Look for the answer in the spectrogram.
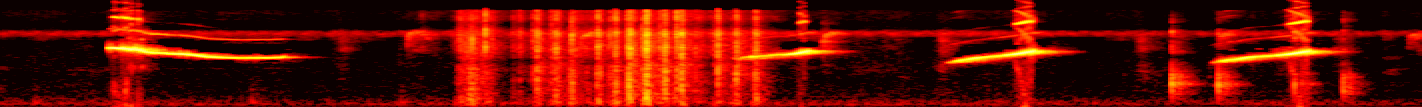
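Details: Asian pied starling in full, relaxed song, used as a lure to prompt young starlings to start singing: a clear descending whistle, a buzzy chattering rattle, then three loud rising whistled notes about a second apart.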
